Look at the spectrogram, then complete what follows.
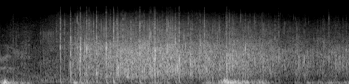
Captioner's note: applause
